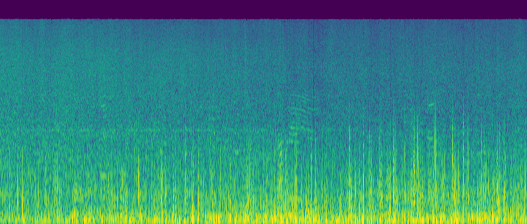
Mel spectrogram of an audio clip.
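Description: Wind buffeting the microphone of a motorboat running at speed, over the boat's engine and the rush of its wake. The buffeting comes in gusts and grows stronger from about halfway through.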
